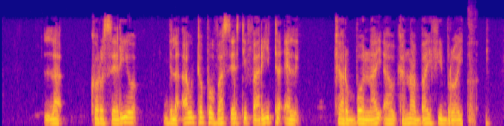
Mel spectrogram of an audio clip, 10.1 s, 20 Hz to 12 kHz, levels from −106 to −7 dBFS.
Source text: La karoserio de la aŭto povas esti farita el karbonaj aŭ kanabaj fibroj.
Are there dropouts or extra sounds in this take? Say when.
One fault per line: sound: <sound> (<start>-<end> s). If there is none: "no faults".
sound: cough (9.3-9.6 s)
